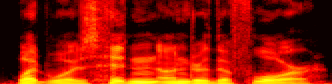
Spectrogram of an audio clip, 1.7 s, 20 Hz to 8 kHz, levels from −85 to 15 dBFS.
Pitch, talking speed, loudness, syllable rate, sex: 120 Hz, 215 wpm, -15 LUFS, 5.3 syllables/s, male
